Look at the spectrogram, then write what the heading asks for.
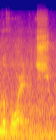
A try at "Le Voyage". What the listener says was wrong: Le Voyage, which is a restaurant. It sounded like you said The Voyage. Le Voyage.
